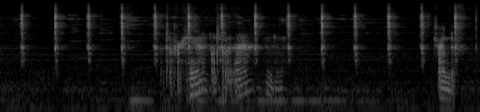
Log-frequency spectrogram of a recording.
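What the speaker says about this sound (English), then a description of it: "What is that mysterious ticking noise?" A mysterious steady ticking, clock-like and evenly spaced about twice per second, runs throughout while a voice talks over the middle and end.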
